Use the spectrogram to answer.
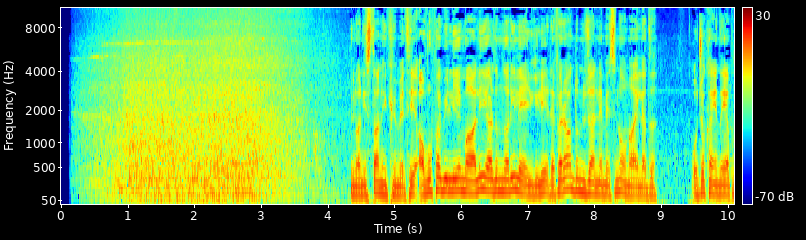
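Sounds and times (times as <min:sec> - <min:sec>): rushing street traffic: 0:00.1 - 0:04.7.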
